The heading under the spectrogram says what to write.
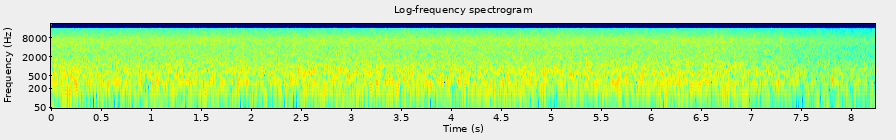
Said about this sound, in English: I moved from the top edge of the canyon down to its bottom, microphone positioned a meter away from the fast-flowing river, entering a narrow, low gorge.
